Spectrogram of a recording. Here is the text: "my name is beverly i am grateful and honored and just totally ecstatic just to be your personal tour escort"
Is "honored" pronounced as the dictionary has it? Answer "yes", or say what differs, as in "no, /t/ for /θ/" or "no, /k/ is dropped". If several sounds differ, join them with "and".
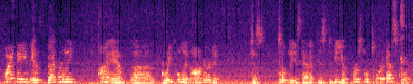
yes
